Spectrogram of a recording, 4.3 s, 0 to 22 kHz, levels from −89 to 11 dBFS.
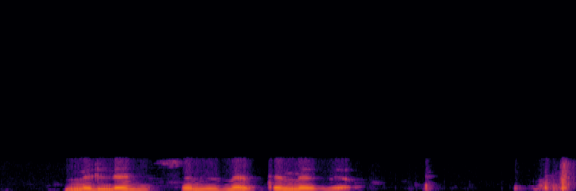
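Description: Throughout, a Bluetooth CVSD headset codec, fitting a 64 kbps one-bit stream, removes everything above 3.8 kHz, leaving the speech narrow, with scratchy s sounds and granular hiss.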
